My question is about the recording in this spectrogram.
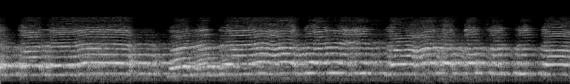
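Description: A boy singing a naat into a microphone, holding long notes that glide and bend slowly from pitch to pitch.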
